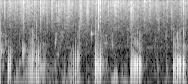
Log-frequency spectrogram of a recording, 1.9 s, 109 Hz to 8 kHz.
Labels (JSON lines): {"label": "biophony", "recorder": "SoundTrap 500"}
